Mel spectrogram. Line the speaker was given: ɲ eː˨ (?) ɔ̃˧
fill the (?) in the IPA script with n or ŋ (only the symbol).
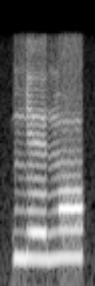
ŋ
